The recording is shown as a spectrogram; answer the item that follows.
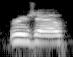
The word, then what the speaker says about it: Rougeau: So we also have confirmation that your pronunciation, Rougeau, is a Rougeau is what.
